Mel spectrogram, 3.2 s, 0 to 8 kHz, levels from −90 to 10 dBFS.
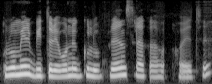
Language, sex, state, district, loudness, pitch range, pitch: Bengali, female, Tripura, Dhalai, -14 LUFS, 180-220 Hz, 200 Hz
